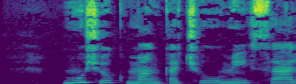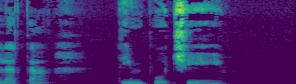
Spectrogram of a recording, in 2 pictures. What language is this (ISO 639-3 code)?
qxw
